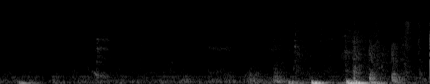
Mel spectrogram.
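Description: Dull thuds of bare feet and hands striking a carpeted floor as a child runs into a cartwheel, one light thud near the start and several heavier ones in the last second.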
